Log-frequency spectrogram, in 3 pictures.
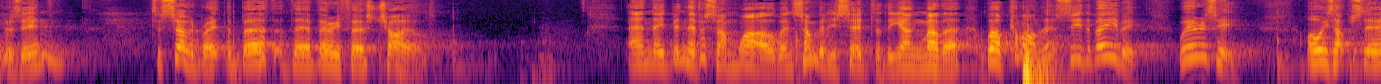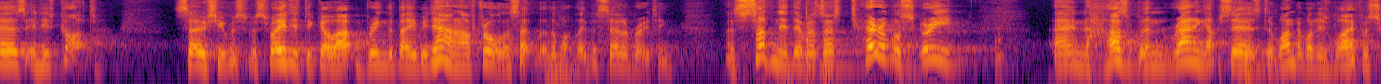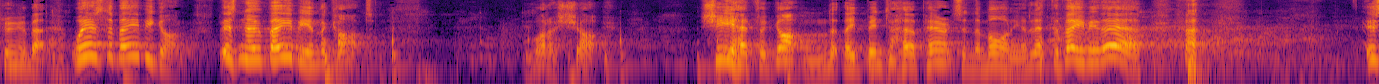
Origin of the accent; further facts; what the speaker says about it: England, United Kingdom; us as English people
